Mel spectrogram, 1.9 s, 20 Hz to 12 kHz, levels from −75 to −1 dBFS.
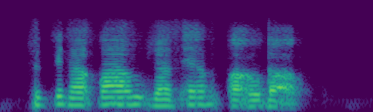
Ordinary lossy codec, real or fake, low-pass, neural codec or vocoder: Opus, 64 kbps; fake; 7.2 kHz; codec, 16 kHz, 0.5 kbps, FreqCodec, smaller model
